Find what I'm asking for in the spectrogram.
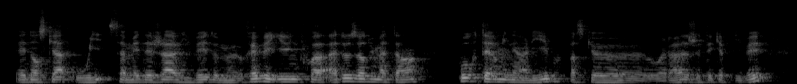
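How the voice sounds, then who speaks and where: Audible room echo surrounds a man talking at a moderate pace. His pitch is fairly low and varies in an ordinary way. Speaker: book vlogger. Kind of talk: casual chat. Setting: indoors, windows closed.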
